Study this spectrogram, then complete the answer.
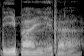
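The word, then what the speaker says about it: Levi: 그래서 발음을 어떻게 발음하느냐면 리바이라 그렇게 발음합니다. 그러니까 레위라고 하는 이 이름을 영어식으로 말하면 리바이라 그러거든요.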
